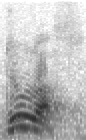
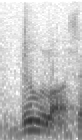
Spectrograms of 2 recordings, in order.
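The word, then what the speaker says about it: doulos (δοῦλος): It's doulos. Doulos. And that little squiggly at the beginning is a delta, and it's pronounced like a D. So it's sort of like D-O-U-L-O-S.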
